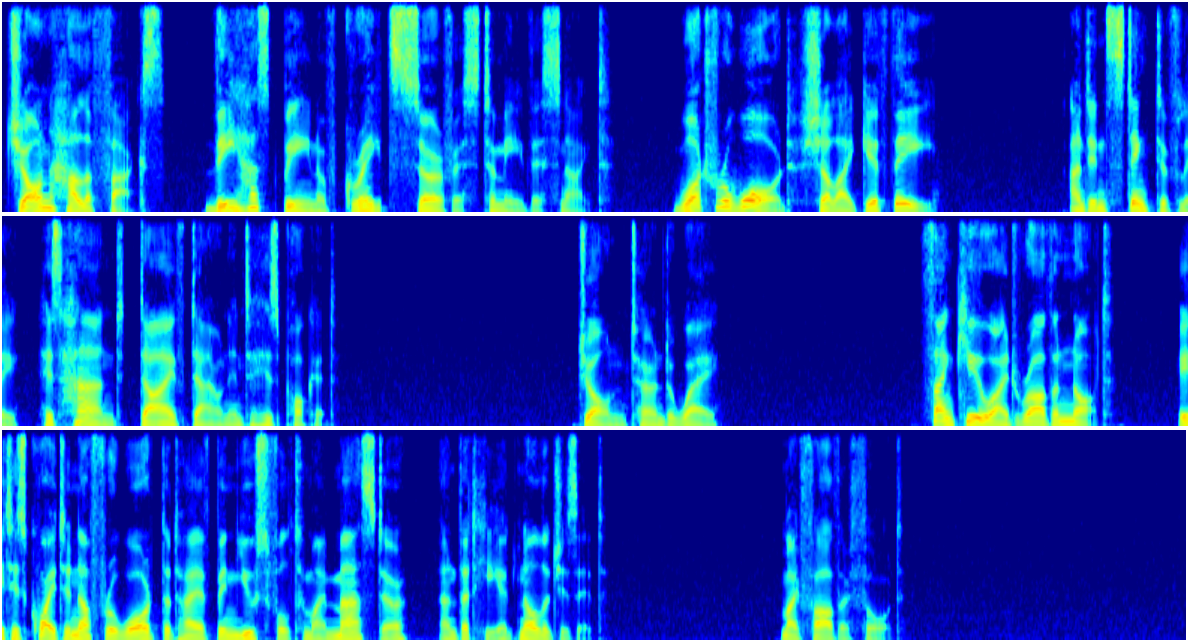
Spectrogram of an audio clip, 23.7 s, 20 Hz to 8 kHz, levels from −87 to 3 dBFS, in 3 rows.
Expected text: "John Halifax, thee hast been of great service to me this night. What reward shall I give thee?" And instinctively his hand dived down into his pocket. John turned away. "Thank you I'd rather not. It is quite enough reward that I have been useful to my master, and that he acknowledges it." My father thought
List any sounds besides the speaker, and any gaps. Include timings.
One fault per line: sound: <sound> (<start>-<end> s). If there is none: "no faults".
no faults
